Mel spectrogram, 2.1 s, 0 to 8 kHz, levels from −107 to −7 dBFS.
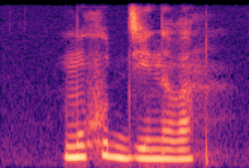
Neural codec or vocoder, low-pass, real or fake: none; 7.2 kHz; real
